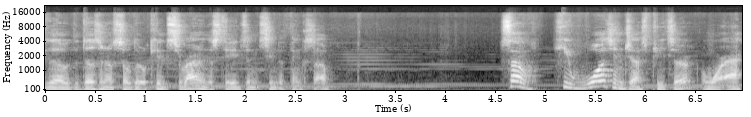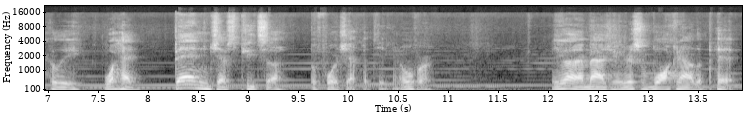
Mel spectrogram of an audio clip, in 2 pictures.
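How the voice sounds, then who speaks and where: Man with a lowish voice reading a creepy story for a podcast, casual, stops to joke and laugh. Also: animated, fairly quick, a little mellow, soft background music. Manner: casual, chuckling, breaks off to joke with his cohost. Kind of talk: reading a horror story aloud with jokey asides.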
